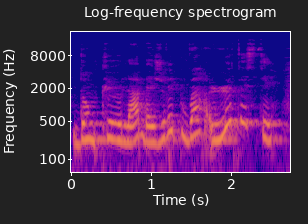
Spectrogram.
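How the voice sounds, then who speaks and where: A woman's voice: on the high side, animated, measured pace, warm tone. Hesitant woman unboxing beauty products. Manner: hesitant, many fillers and restarts. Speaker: beauty vlogger. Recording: echoey room.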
